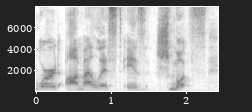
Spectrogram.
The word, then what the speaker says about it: Schmutz: on my list is Schmutz this one is pronounced and used the same way in both languages and it means dirt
